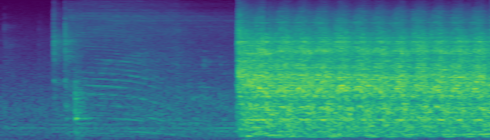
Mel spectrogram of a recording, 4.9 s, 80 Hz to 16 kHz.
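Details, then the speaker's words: Land Rover 300Tdi diesel, freshly rebuilt, briefly charged battery, injectors tightened, diesel through: slow cranking under full compression, then sudden catch into steady even clatter, no misses, burning off excess smoke; turbo hose not fitted. "Burning off a bit of excess smoke there. That's interesting, isn't it?"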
